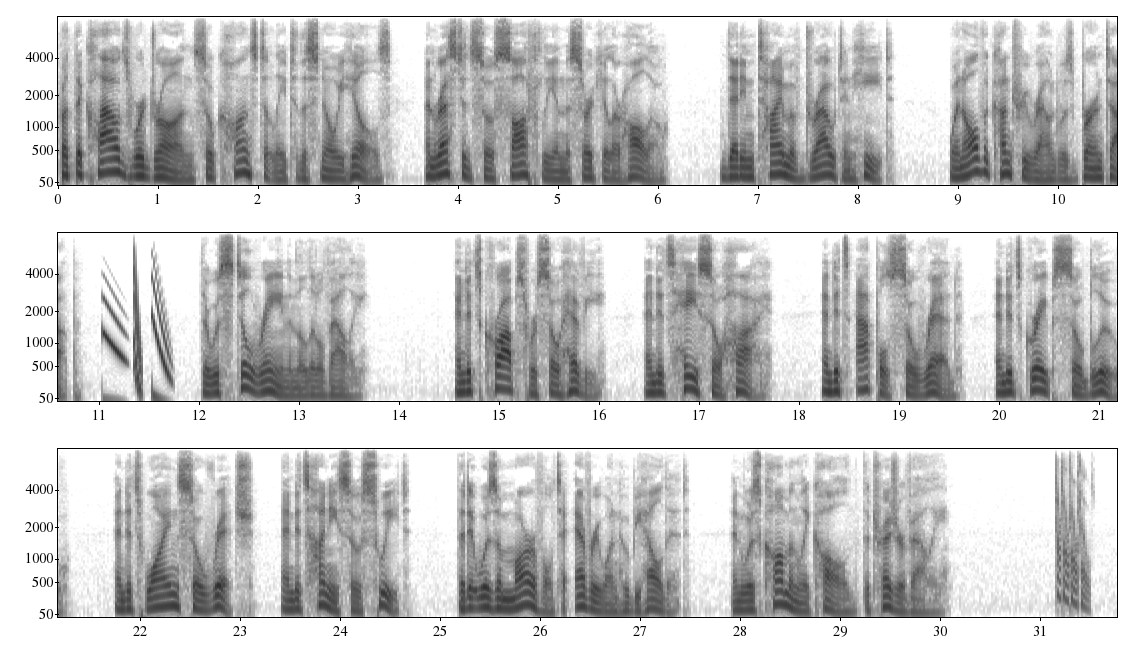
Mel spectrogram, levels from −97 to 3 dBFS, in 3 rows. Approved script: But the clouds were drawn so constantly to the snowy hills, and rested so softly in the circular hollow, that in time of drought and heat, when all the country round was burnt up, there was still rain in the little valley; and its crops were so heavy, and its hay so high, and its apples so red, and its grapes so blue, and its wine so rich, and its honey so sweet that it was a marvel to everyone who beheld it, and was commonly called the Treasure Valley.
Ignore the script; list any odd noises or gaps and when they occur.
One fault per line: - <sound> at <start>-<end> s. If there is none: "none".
- chirp at 11.0-11.7 s
- chirp at 31.1-31.5 s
